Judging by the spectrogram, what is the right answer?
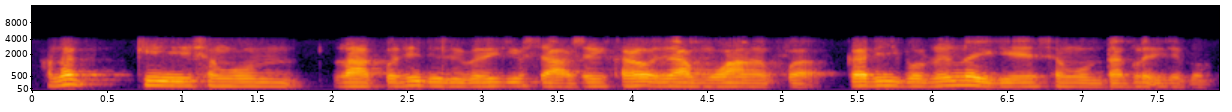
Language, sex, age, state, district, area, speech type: Manipuri, male, 18-30, Manipur, Thoubal, rural, conversation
